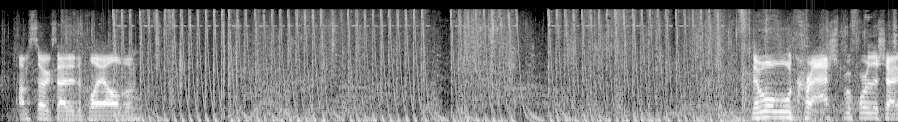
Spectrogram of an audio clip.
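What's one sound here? A young man talks loudly and excitedly into a microphone.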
